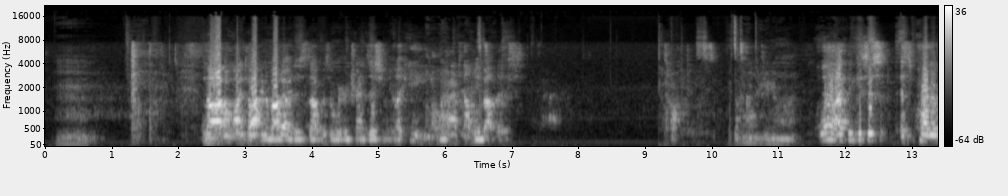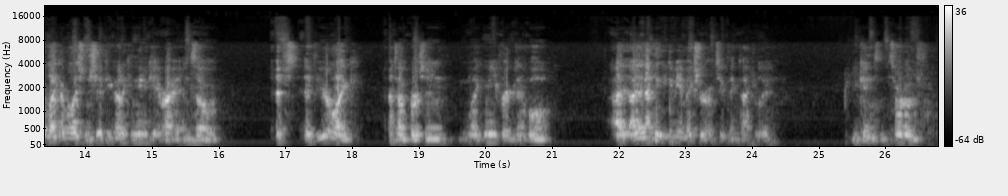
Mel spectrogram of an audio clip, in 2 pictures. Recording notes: Sorry for the echo.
